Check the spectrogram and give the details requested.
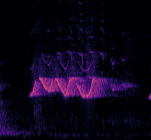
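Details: Indian ringneck parakeet, a pet talking bird that also dances, whistling indoors: one sustained wavering whistle lasting over a second, warbling up and down, followed by a rising note cut short at the end.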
